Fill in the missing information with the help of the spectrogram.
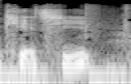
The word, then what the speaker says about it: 铁骑: 两支球队都阔别世界杯赛场不短的时间，欧洲铁骑啊，现在念成欧洲铁骑。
